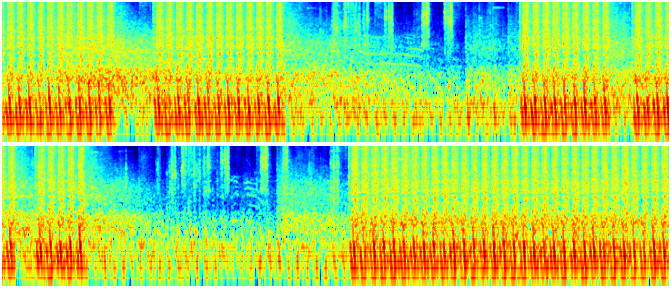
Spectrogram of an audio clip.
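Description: A rifle fires in rapid bursts, loud and close.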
